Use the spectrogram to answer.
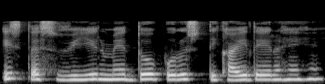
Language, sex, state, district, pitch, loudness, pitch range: Hindi, female, Uttar Pradesh, Lucknow, 225 Hz, -14 LUFS, 220-240 Hz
